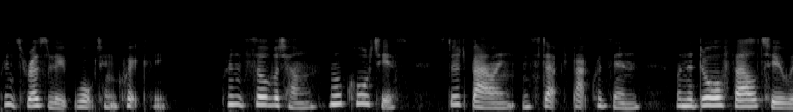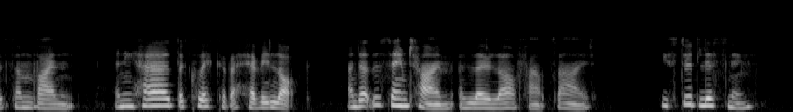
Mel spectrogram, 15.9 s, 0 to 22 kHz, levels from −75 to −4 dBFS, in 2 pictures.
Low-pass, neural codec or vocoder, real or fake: 5.4 kHz; vocoder, 44.1 kHz, 128 mel bands every 512 samples, BigVGAN v2; fake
